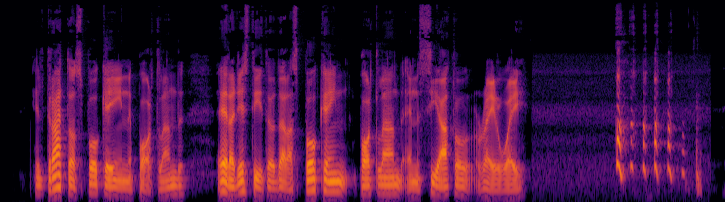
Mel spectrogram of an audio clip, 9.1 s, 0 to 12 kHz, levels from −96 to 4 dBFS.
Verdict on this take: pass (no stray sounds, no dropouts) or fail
fail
